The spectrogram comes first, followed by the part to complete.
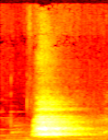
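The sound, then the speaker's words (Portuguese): A single short, breathy dog sound, like a snort or muffled woof, moderately loud, rising quickly and fading over about a second with no talking. “Vou, vou dar um chutão na barriga do meu, do meu cachorro.”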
